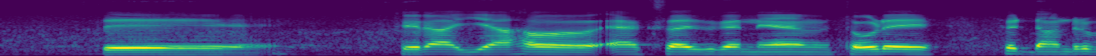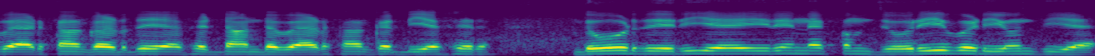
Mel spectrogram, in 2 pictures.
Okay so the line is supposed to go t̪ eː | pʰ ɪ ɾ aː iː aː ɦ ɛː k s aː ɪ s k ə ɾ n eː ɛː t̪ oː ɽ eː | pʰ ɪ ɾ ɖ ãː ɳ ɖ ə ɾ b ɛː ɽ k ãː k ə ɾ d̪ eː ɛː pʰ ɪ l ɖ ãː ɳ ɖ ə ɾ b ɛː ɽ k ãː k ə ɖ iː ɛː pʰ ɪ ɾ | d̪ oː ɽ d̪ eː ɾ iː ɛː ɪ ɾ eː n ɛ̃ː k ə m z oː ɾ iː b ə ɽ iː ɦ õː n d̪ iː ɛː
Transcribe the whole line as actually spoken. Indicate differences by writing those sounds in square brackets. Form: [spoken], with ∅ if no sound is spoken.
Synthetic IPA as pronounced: t̪ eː | pʰ ɪ ɾ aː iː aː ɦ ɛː k s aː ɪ [z] k ə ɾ n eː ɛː [t̪ʰ] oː ɽ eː | pʰ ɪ ɾ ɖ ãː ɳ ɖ ə ɾ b ɛː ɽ k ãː k ə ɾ d̪ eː ɛː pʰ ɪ [ɾ] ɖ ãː ɳ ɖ ə ɾ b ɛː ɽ k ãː k ə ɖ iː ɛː pʰ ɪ ɾ | d̪ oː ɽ d̪ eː ɾ iː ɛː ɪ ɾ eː n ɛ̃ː k ə m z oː ɾ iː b ə ɽ iː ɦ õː n d̪ iː ɛː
